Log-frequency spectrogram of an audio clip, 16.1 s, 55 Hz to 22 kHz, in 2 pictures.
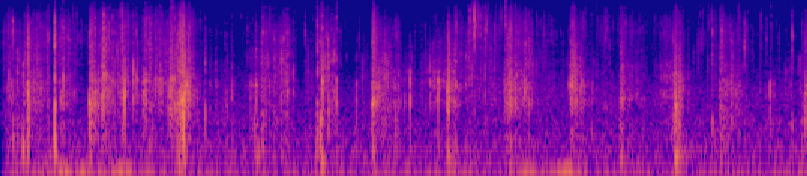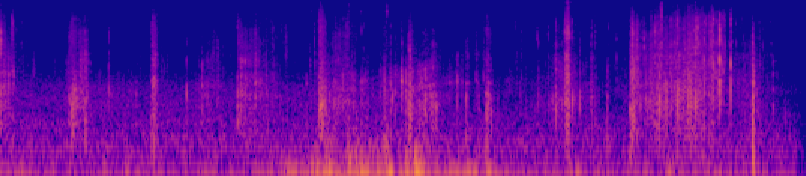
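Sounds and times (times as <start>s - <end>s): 
footsteps and foot shuffles on gravel: 0.0s - 15.8s.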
